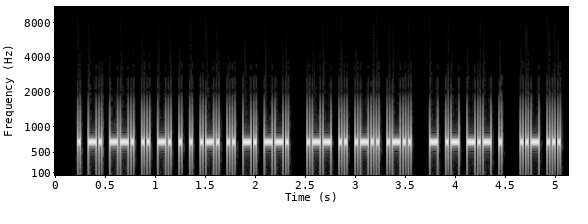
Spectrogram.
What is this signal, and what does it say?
Morse code, heard as a keyed tone, about 44 wpm, 700 Hz. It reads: ENGINEERING WILL TAKE US
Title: Sentences from Top 1500 Words 45wpm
